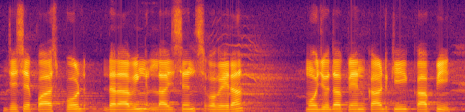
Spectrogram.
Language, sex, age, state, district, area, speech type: Urdu, male, 18-30, Uttar Pradesh, Balrampur, rural, spontaneous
